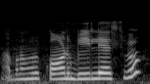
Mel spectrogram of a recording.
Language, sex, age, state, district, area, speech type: Odia, female, 45-60, Odisha, Kendrapara, urban, spontaneous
